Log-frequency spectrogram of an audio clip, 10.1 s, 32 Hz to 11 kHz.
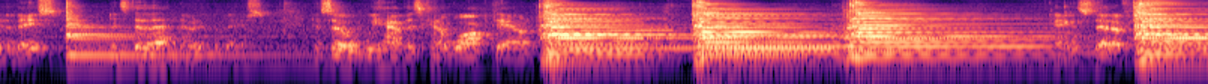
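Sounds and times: acoustic guitar chords strummed: 0.4s - 3.3s, 4.4s - 10.0s.

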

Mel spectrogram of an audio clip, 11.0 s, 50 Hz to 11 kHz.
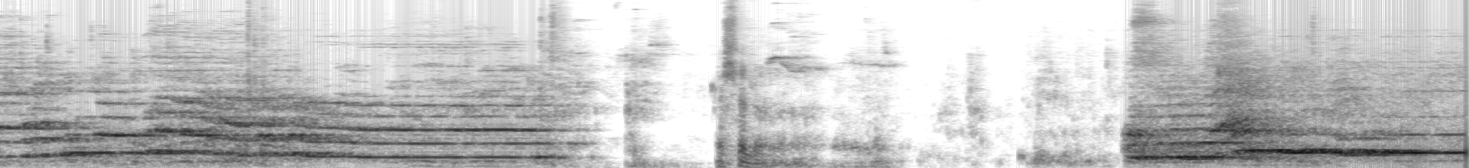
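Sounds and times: man chanting call to prayer: 0.0s - 4.4s.

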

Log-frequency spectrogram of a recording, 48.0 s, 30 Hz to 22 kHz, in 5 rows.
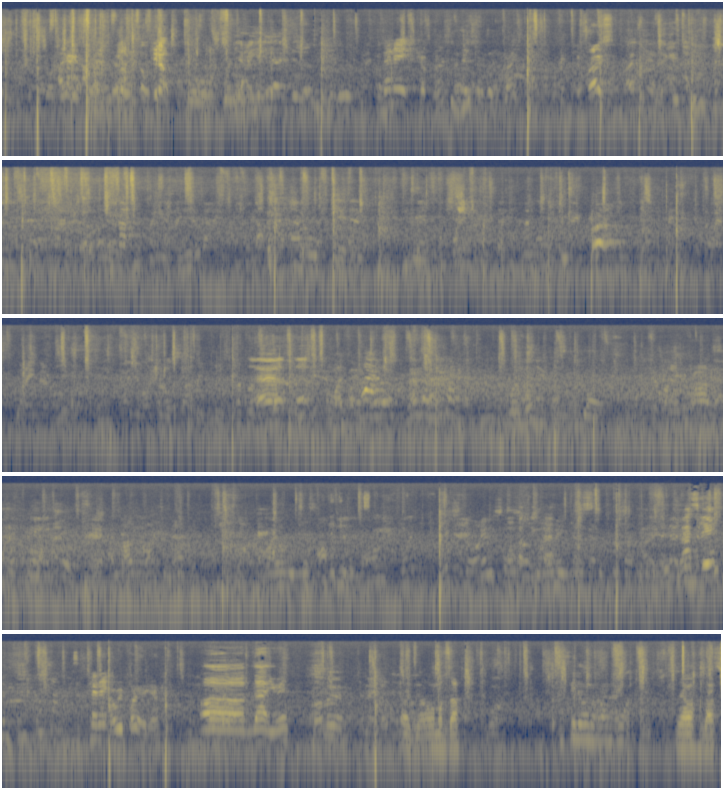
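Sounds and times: distant players' voices: 0.0s - 48.0s.

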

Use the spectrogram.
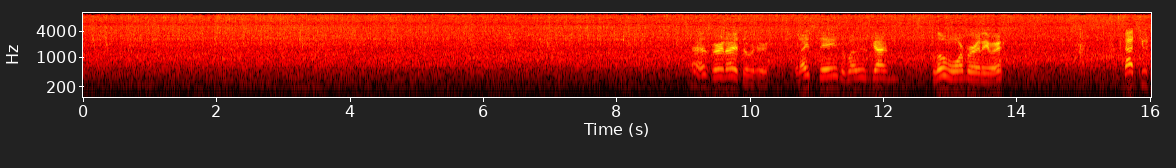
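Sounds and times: fountain water splashing: 0.0s - 16.0s.

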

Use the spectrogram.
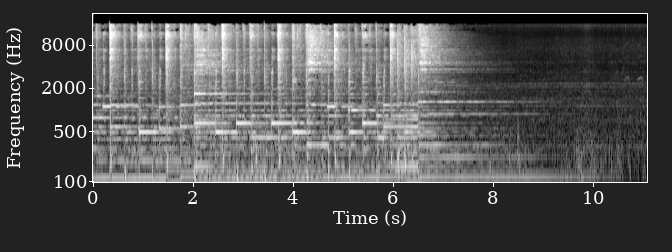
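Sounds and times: background music: 0.0s - 9.7s
wind on microphone: 6.6s - 11.0s.

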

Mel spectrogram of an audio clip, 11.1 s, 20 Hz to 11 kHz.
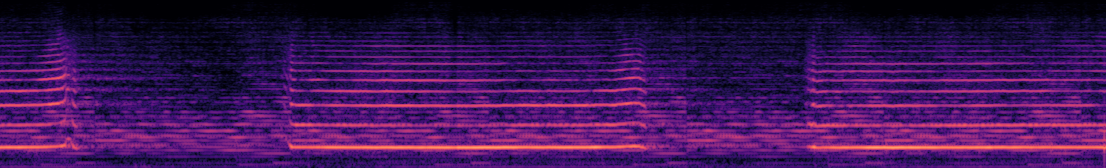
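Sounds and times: conch shell blown: 0.0s - 11.0s.

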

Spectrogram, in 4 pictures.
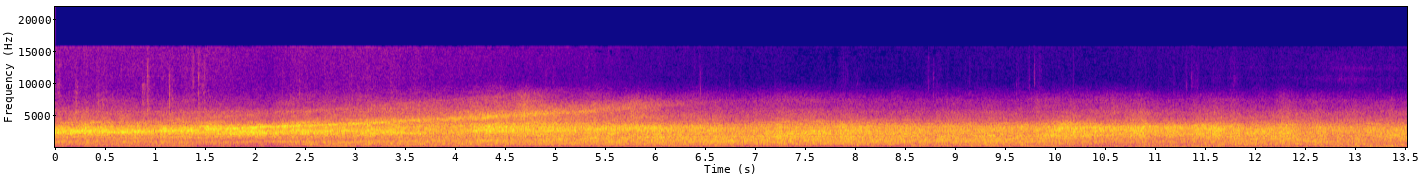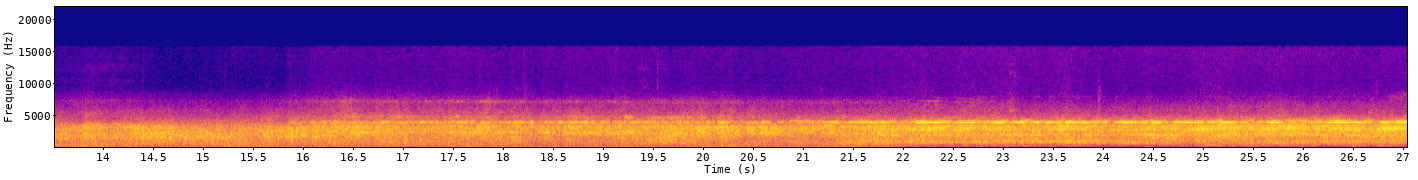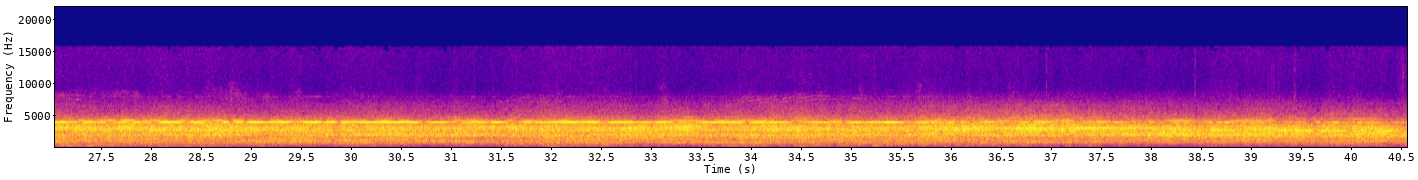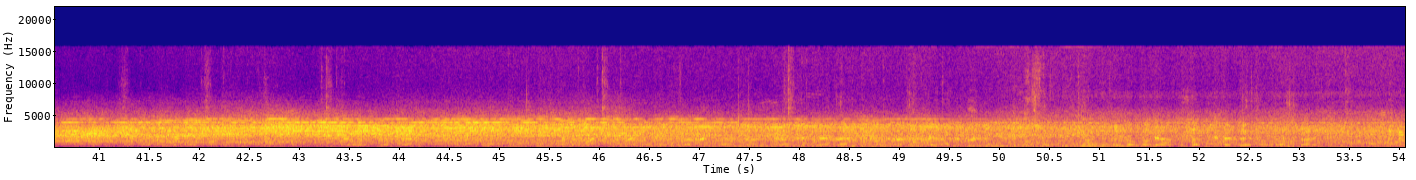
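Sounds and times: jet engine rumble: 0.0s - 54.0s
jet engine whine: 0.0s - 54.0s.

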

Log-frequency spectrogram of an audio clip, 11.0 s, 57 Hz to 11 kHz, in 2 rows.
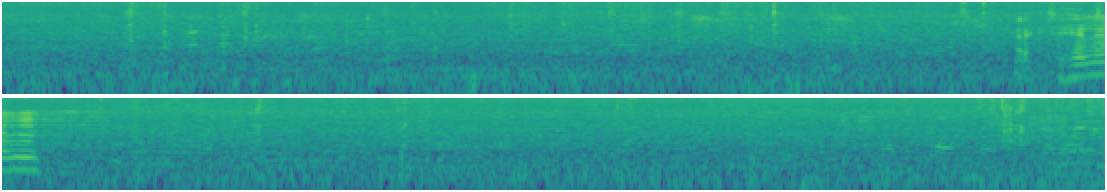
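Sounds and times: indistinct voices of passers-by: 0.0s - 11.0s
outdoor background hiss: 0.0s - 11.0s.

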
